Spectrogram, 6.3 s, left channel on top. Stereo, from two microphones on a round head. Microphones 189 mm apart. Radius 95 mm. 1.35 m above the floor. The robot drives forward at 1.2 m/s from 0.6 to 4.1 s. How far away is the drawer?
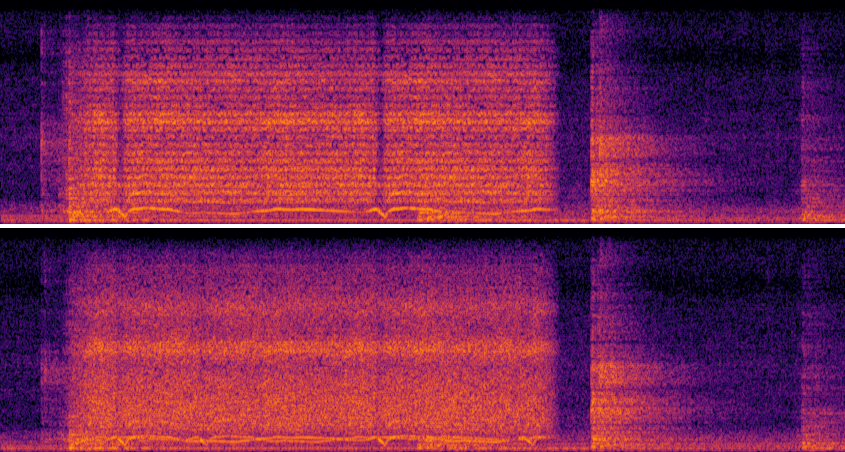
About 2 m.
